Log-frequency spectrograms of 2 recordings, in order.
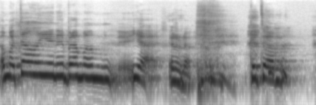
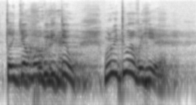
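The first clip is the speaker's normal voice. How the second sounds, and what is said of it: Put-on New York accent. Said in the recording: “why do you have a New York accent? ... souls have a New York accent”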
